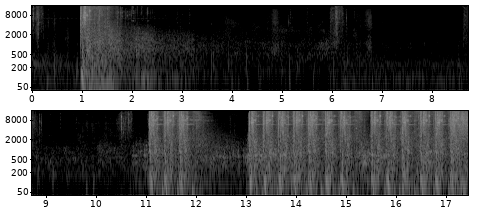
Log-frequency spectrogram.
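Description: Gunshots fire in quick bursts, loud and close.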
